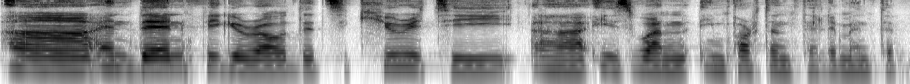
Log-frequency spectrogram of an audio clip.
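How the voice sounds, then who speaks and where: A woman's voice: medium pitch, level tone, moderate pace, no room sound, clean studio sound. A woman from Bulgaria introducing herself on a panel, fluent with frequent fillers.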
